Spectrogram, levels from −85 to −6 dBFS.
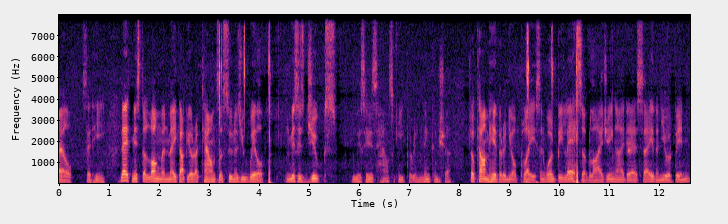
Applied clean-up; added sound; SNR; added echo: neural mask model Resemble Enhance denoiser.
